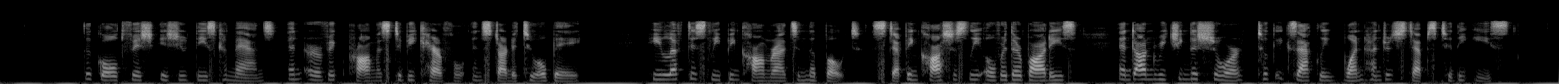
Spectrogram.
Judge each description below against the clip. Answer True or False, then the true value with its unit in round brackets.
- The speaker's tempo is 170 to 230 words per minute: False (160 wpm)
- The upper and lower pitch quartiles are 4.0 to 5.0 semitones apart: True (4.5 semitones)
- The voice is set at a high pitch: True (200 Hz)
